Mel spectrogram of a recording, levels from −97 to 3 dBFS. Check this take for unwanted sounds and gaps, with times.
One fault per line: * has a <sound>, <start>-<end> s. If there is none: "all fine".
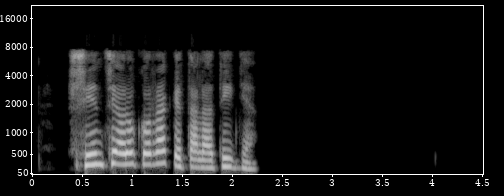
all fine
